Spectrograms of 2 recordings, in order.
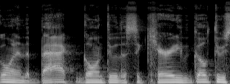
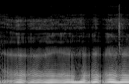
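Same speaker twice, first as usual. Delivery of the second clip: starstruck stammer. Retold or imitated. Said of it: "I was kinda like".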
